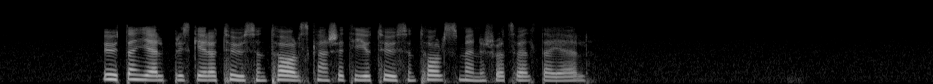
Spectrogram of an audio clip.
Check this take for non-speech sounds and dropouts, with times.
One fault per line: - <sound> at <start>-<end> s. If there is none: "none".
none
